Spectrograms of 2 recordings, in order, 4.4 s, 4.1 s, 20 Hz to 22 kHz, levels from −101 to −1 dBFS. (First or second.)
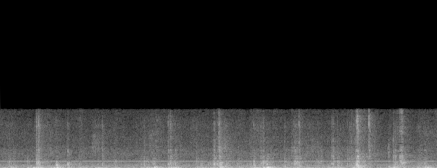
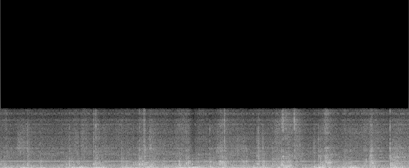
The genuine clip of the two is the first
